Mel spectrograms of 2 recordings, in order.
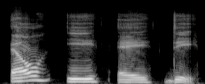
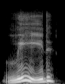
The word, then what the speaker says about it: lead: L-E-A-D. It can be lead, like when you guide a team, or it can be lead, like the heavy metal.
